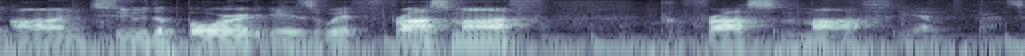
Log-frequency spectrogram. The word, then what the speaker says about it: Frostmoth: The way we get energy onto the board is with Frostmoth, yep, that's how you say it, Ice Dance.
